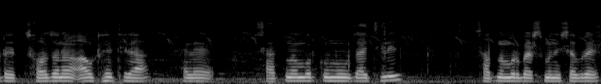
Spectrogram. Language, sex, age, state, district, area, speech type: Odia, male, 30-45, Odisha, Malkangiri, urban, spontaneous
